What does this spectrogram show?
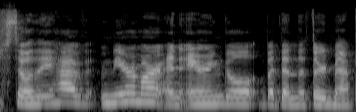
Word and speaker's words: Erangel: Right now, the images that they've shared are clearly from the test servers because it highlights, I think it's Erangel is how you pronounce it, and then Miramar, and then the new map, which is the The murder one.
